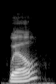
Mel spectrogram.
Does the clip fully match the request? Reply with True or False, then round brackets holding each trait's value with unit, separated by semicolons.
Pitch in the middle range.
False (195 Hz)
